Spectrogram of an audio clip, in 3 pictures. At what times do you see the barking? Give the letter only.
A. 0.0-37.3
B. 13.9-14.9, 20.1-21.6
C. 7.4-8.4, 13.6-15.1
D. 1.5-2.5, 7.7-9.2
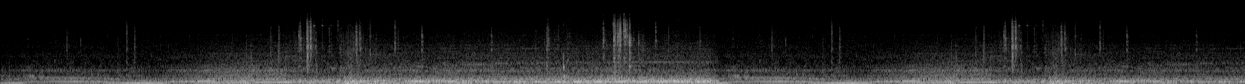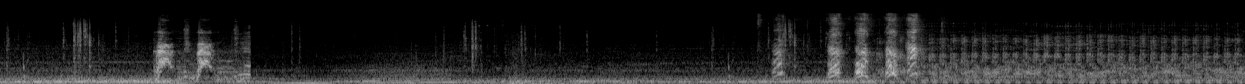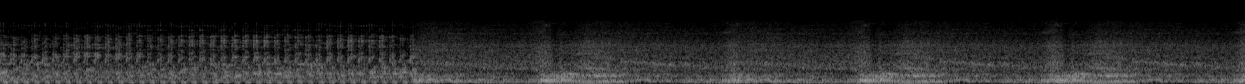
B.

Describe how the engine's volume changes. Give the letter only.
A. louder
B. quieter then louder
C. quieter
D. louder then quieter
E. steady
C.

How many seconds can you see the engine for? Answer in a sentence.
The engine can be heard for 37 seconds in total.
